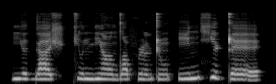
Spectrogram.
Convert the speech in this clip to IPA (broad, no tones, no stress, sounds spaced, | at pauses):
j ɘ ɡ a ʃ c u n j ɐ̃ dˤ ɘ f ɭ ɐ̃ ʈ ũ ʔ i n ç ɨ ʈ ɛ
